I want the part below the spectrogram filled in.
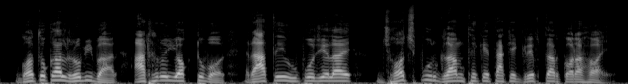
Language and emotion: Bengali, neutral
